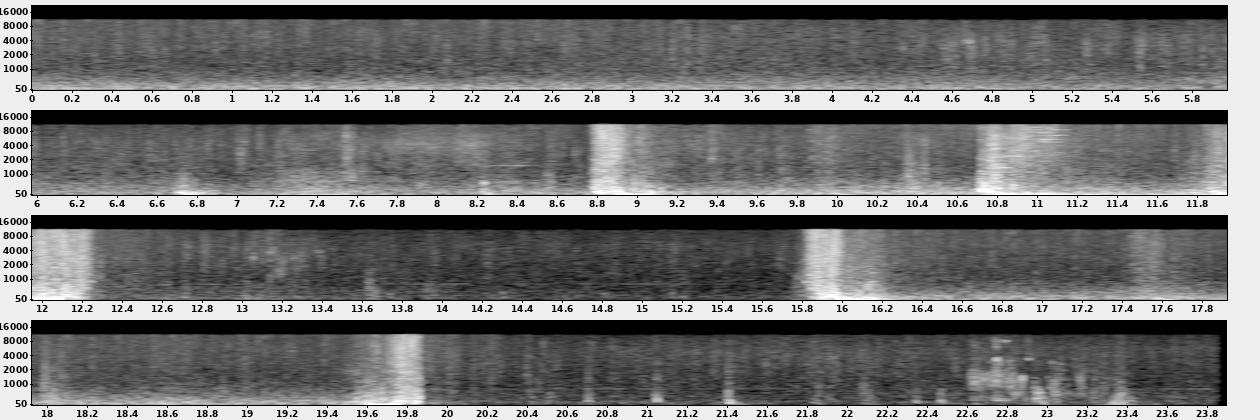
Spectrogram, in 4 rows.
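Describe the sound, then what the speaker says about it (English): Steady rain hisses throughout in the game The Witcher 3, while several sharp, loud thunder cracks break through at irregular intervals, one pair close together. "Looks like rain."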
